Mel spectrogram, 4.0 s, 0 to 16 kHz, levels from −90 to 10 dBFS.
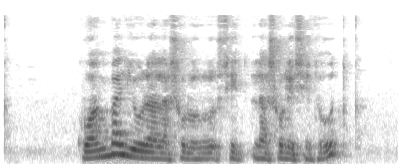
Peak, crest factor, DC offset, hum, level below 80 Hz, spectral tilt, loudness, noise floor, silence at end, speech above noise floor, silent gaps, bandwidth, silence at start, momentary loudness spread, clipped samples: -10 dBFS; 18 dB; under 0.1%; none; -64 dBFS; -6 dB/octave; -27 LUFS; -66 dBFS; 0.5 s; 40 dB; none; 11.5 kHz; 0.8 s; 11 LU; under 0.1%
